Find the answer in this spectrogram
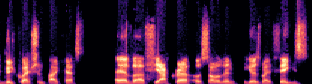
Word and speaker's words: Fiachra: Yeah, I guess Fiachra is an Irish name, right? Is it pronounced that way? Exactly. Fiachra. But I like, you know... Yeah, it's weird where the emphasis is on, right?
